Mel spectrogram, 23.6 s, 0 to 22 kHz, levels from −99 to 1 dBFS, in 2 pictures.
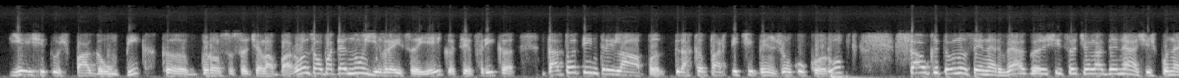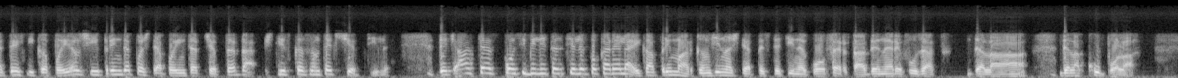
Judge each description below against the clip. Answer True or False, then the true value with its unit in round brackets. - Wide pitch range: True (8.8 semitones)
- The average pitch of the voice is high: True (200 Hz)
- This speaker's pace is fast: True (220 wpm)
